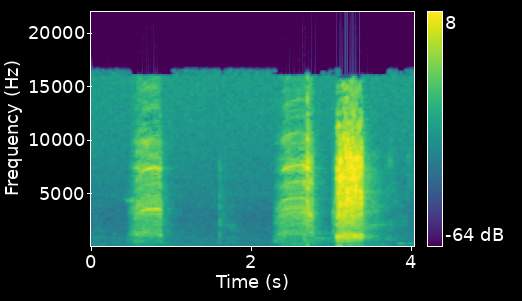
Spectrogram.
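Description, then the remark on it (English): A power drill whirs in three short bursts, the last the loudest, with brief quiet gaps between them, and there is no talking. “I like drills, drills are fun.”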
